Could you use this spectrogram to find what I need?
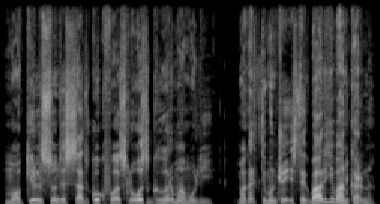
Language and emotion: Kashmiri, surprised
